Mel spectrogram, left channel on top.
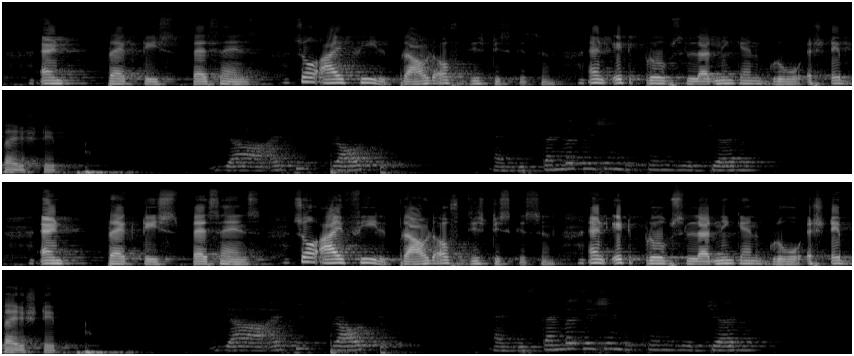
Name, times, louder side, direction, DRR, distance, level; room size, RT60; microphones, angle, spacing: voice 1, 1.1-2.5 2.9-5.5 5.9-9.0 9.3-9.4, right 3 dB, 60° right, 15 dB, 1.2 m, -29 dB
voice 2, 10.6-12.4 13.4-16.0, right 1 dB, 15° right, 0 dB, 3.2 m, -45 dB
26.0 x 21.5 x 8.2 m, 0.88 s
head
